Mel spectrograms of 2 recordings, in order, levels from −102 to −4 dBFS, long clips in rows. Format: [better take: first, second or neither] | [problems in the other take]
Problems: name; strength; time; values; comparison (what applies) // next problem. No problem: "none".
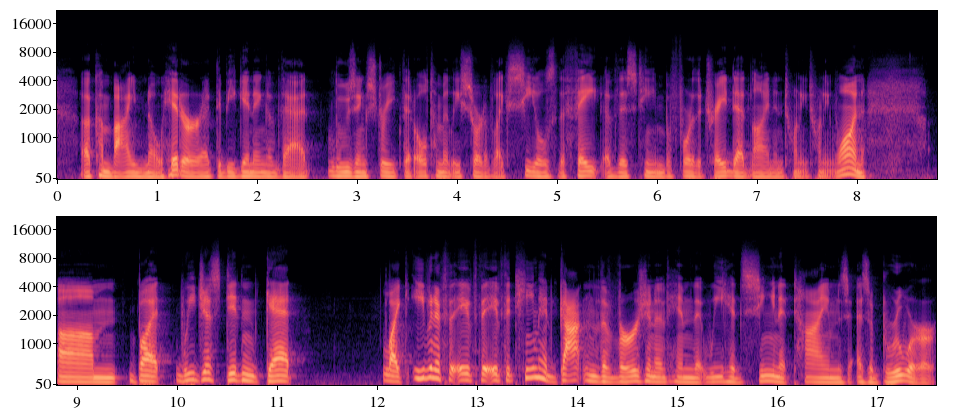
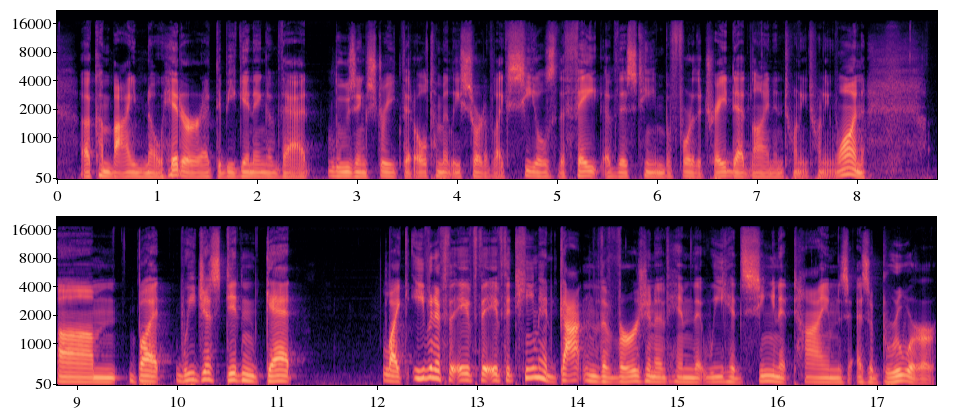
second | muffled; slightly; fading above 3 kHz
